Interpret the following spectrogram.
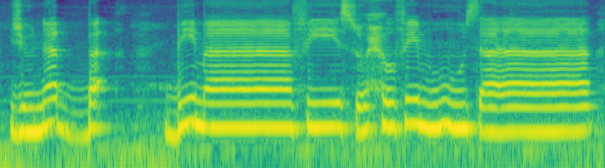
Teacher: حمزہ کے اوپر جب یہ جزم آ جائے تو وہاں پر ہلکا سا جھٹکا پیدا ہوتا ہے، لیکن آواز نرم ہی رکھنی ہے، عین کی طرف نہیں لے کے جانی ہے آپ نے، یعنی کہ ینبأ بما فی صحف موسیٰ.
